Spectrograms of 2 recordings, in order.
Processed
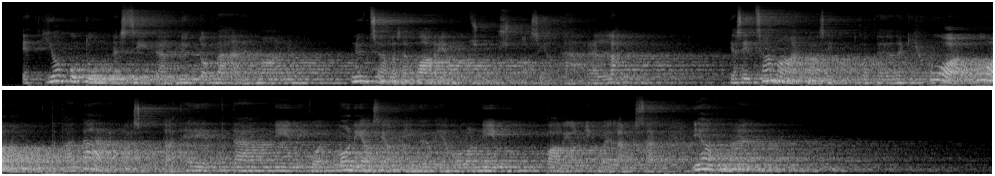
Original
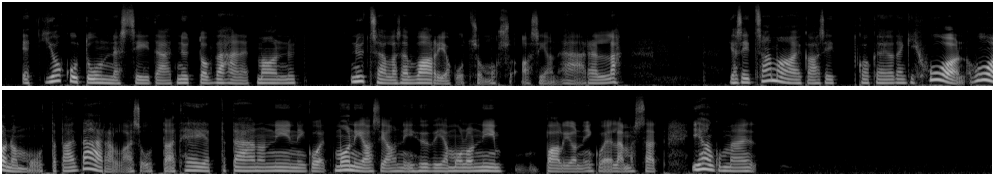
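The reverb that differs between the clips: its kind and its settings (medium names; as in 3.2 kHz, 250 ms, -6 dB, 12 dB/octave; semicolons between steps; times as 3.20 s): plate-style reverb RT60 4.8 s, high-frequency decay 0.45×, DRR -2 dB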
